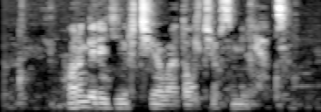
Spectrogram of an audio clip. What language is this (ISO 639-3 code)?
mon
